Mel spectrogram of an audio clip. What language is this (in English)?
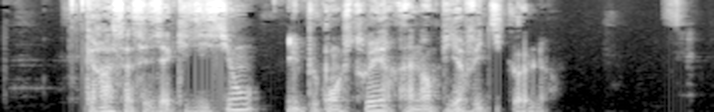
French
